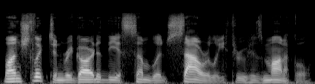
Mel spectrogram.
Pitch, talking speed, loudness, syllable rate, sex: 100 Hz, 170 wpm, -20 LUFS, 5.8 syllables/s, male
